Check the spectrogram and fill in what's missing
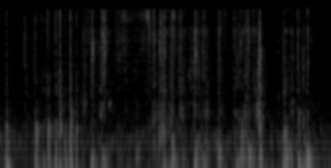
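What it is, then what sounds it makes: Plastic laptop keyboard, fast typing. Fast typing with fingertips and nails on the plastic keys of a black laptop keyboard. Quick, dry clicks follow one another in an uneven rhythm, each with a bright, crisp top and a low thud underneath, with several louder taps standing out. Each click dies away almost instantly.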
